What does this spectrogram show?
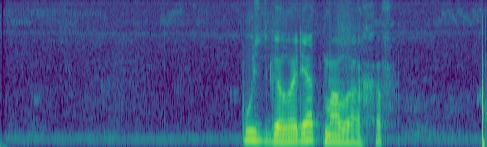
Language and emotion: Russian, neutral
